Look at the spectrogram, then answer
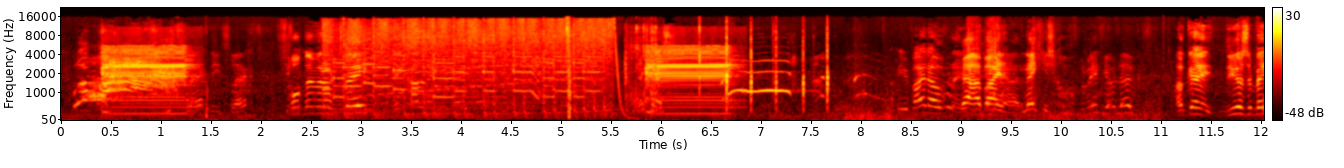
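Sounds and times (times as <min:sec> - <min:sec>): background music: 0:02.6 - 0:06.6
buzzing chord: 0:02.7 - 0:06.7
football kick thud: 0:05.0 - 0:05.8.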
